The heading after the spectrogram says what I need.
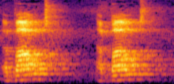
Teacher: I mean, is not heard as loudly as bout is heard. So, the greater prominence is given on bout or around. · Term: stress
